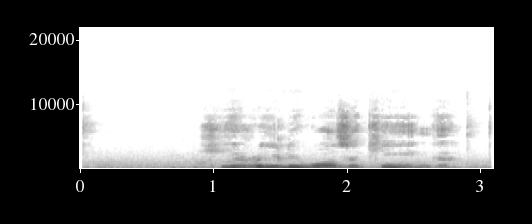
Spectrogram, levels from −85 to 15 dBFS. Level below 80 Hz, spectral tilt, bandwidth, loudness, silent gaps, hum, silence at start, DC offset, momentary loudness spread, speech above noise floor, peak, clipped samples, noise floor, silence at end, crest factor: -46 dBFS; -7.5 dB/octave; 8.8 kHz; -26 LUFS; none; none; 0.05 s; under 0.1%; 19 LU; 26 dB; -12 dBFS; under 0.1%; -51 dBFS; 0.05 s; 16 dB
